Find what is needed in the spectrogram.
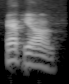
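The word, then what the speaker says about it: Papillion: Papillon.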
